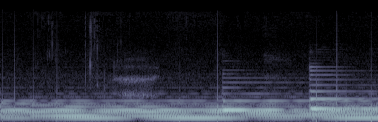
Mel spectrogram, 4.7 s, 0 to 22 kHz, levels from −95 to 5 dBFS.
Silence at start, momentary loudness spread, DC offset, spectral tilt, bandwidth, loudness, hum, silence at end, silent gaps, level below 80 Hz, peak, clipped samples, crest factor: 0 s; 7 LU; under 0.1%; -10.5 dB/octave; 10 kHz; -32 LUFS; 50 Hz at -45 dBFS; 0 s; none; -60 dBFS; -18 dBFS; under 0.1%; 14 dB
